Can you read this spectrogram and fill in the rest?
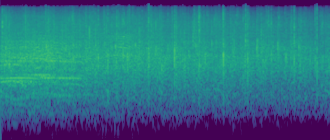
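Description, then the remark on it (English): An audience claps together in sustained, dense applause that fills the room, with a few sharper individual claps standing out near the end and faint crowd murmur underneath. “Come on, clap your hands and say a good amen.”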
